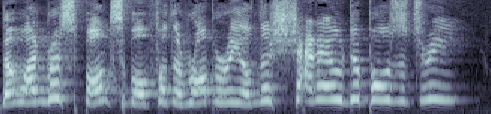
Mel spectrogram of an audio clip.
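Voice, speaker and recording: A man puts on a squeaky character voice at an extremely high pitch. He talks at a very fast pace. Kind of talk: shrill old lady comic voice. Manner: accusing, doom-laden.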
